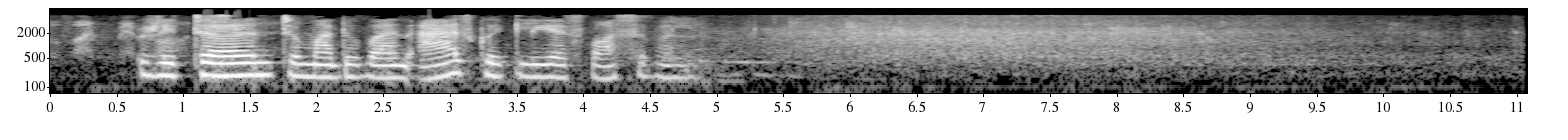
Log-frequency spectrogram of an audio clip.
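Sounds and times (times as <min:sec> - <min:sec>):
speech: 0:00.7 - 0:05.1
audience clapping: 0:05.0 - 0:11.0.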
